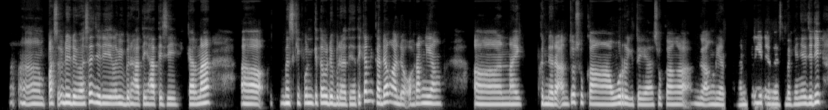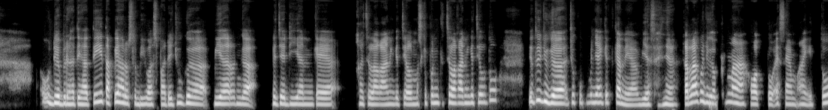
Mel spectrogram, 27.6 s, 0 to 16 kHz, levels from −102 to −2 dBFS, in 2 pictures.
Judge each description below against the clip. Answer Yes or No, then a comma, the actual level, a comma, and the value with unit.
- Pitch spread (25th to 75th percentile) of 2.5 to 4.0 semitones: Yes, average, 3.0 semitones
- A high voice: Yes, high, 215 Hz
